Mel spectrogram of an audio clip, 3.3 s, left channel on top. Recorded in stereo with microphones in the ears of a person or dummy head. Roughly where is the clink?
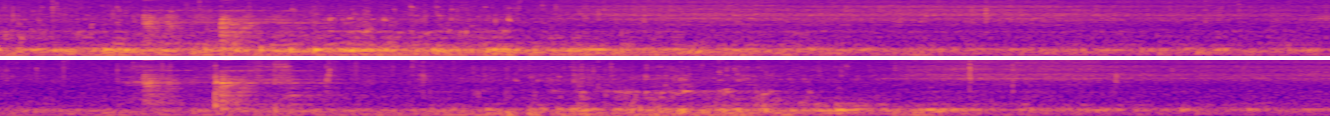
Centre.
